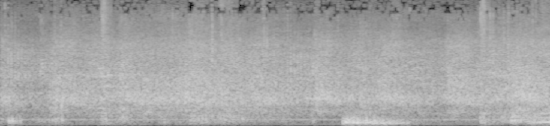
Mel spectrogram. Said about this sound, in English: You hear from the crowd, "Go Geese,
